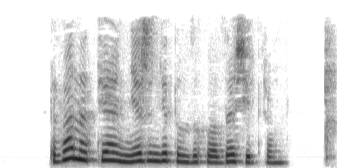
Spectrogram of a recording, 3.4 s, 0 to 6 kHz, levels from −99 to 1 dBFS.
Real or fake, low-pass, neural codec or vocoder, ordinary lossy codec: fake; 5.4 kHz; codec, 16 kHz, 4 kbps, FunCodec, trained on Chinese and English, 50 frames a second; MP3, 32 kbps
